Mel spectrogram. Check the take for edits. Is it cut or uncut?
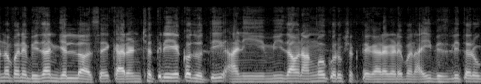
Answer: uncut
